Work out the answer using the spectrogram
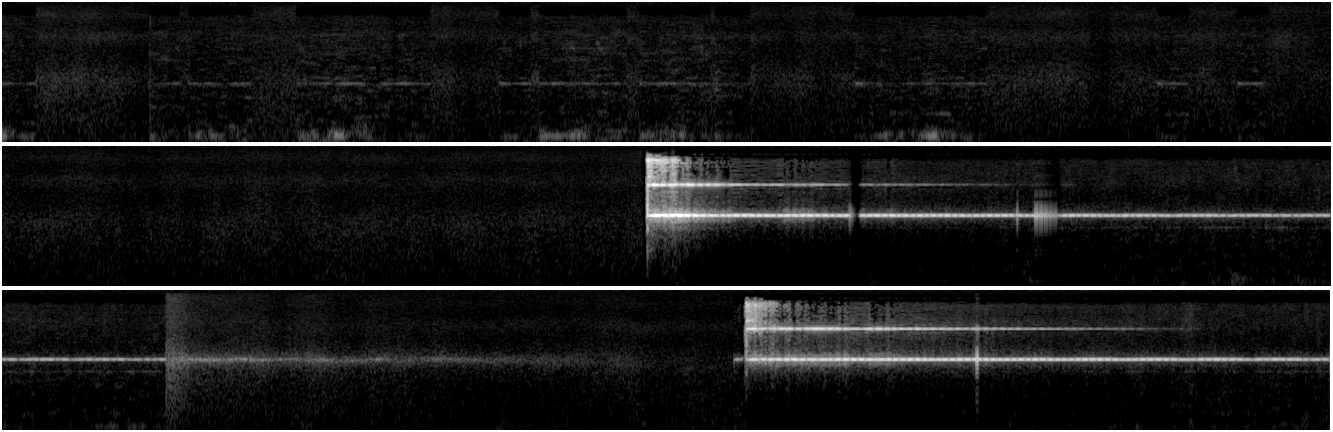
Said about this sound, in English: As the sound of the bell fades away, feel free holding that awareness as best as you can, opening the eyes and just bringing that awareness now into the rest of the day as best as you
